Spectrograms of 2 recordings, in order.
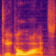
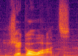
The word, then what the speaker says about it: gigawatts: It's gigawatts, not gigawatts. When writers Gale and Zemeckis did their research, the scientists they spoke to mispronounced the word, and thus, so did Doc Brown.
